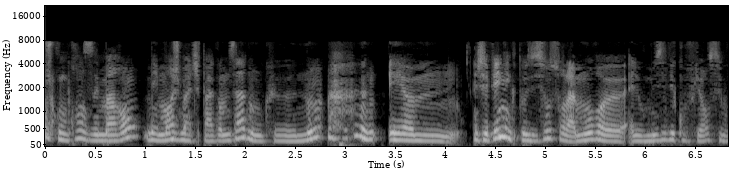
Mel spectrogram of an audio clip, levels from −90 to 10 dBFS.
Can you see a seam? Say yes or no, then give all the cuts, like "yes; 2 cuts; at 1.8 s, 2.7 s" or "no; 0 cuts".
yes; 1 cut; at 4.2 s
